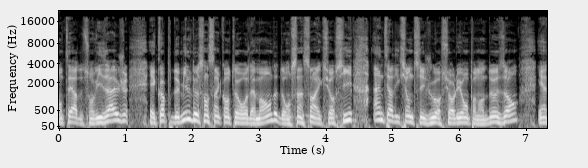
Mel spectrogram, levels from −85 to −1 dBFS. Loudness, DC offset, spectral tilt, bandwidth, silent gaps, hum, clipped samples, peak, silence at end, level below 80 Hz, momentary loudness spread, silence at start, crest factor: -13 LUFS; under 0.1%; -5.5 dB/octave; 19 kHz; none; none; under 0.1%; 0 dBFS; 0 s; -36 dBFS; 4 LU; 0 s; 12 dB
